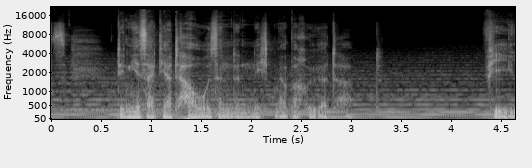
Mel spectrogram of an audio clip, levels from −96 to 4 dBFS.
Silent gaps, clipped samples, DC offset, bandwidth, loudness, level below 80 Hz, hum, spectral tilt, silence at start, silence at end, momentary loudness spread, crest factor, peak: none; under 0.1%; under 0.1%; 17 kHz; -29 LUFS; -42 dBFS; none; -5 dB/octave; 0 s; 0 s; 17 LU; 20 dB; -10 dBFS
